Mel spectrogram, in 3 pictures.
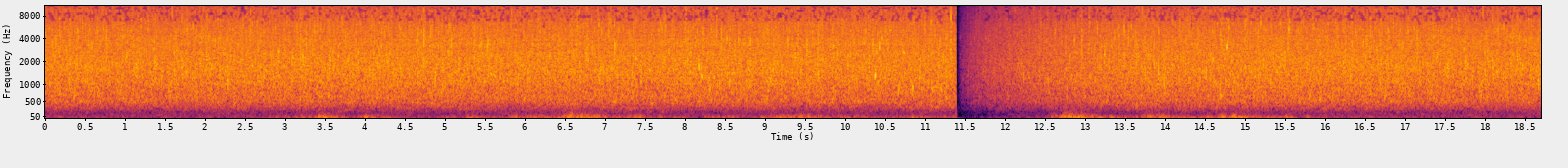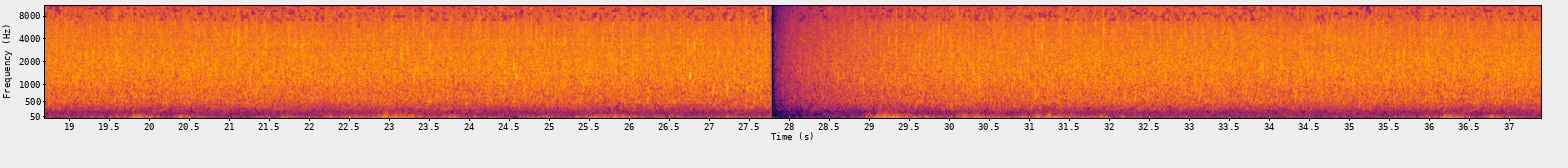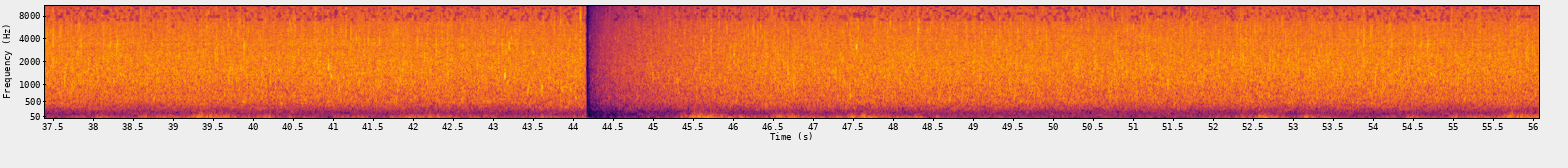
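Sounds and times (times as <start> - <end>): waterfall rushing: 45.8 - 56.0.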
